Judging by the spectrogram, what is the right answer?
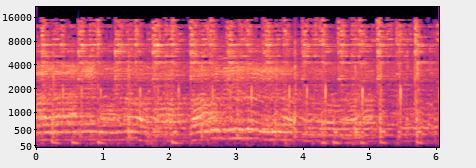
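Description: Group singing a Marathi devotional bhajan, with percussion keeping a steady beat of about three strokes a second: low drum thumps and sharp metallic ticks.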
